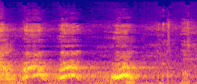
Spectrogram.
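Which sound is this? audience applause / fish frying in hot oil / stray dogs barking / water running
stray dogs barking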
